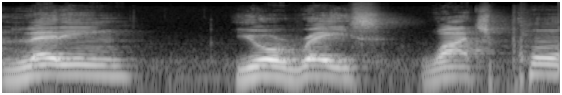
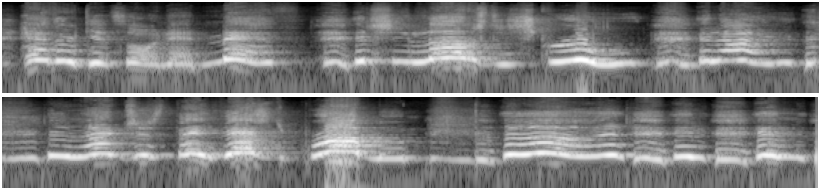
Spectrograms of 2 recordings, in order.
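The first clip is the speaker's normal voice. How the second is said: falsetto mock sobbing building to a wail; Josh; 11 dB louder than usual. Josh despairing over Heather, exaggerated weeping climbing to a wail. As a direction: break down completely, squeaky and hammed-up. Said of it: "Josh is crying and stuff".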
